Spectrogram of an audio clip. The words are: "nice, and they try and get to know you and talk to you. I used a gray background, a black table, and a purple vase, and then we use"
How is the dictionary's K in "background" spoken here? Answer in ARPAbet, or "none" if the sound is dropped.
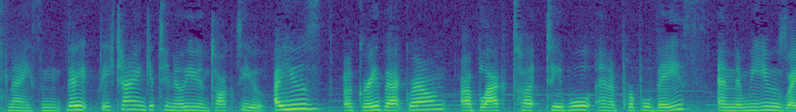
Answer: K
